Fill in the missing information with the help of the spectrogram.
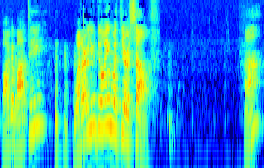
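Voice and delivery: loud, high imitation of a swami's challenge; rousing rebuke. Swami waking up his disciple Bhagavati, loud rousing rebuke. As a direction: call him out to jolt him awake. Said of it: "he was waking him up".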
